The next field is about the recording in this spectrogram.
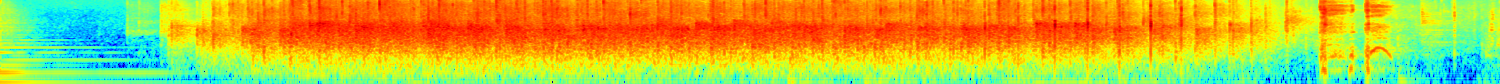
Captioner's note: audience applauding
